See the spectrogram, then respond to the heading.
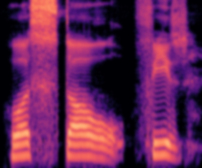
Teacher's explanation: غین حروف مستعلیہ میں سے ہے، اس لیے غین کو موٹا پڑھیں گے، وَاسْتَغْفِرْ، اور را سے پہلے زیر آ رہی ہے، اس لیے را کو باریک کر کے پڑھیں گے، وَاسْتَغْفِرْهُ، وَاسْتَغْفِرْهُ۔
